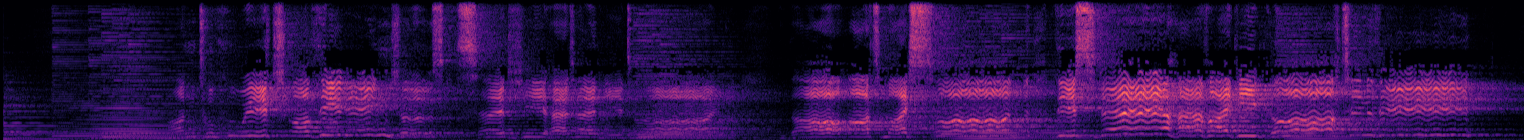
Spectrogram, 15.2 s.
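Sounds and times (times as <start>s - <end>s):
tenor singing a recitative: 1.7s - 15.0s.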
